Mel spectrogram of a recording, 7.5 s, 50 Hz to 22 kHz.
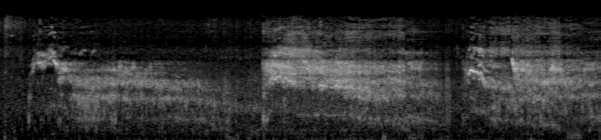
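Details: Young white storks at a camera-watched nest in Przygodzice on 24 July 2021, still with their parents: long harsh, hissing, wheezy calls lasting a second or more, in three drawn-out bouts with short pauses.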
